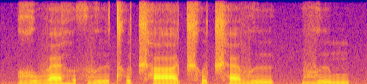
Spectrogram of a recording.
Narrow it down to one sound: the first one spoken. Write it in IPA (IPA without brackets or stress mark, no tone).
ɣ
